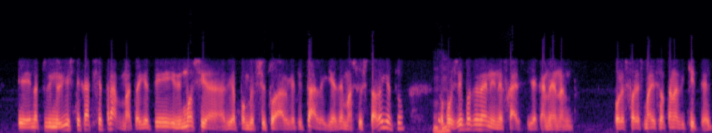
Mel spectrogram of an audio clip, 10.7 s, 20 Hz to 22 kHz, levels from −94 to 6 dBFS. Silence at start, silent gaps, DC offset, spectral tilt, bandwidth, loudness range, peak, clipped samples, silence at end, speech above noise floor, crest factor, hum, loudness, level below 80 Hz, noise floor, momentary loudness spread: 0.25 s; none; under 0.1%; -9 dB/octave; 4.7 kHz; 2 LU; -6 dBFS; under 0.1%; 0 s; 40 dB; 18 dB; none; -23 LUFS; -58 dBFS; -63 dBFS; 5 LU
